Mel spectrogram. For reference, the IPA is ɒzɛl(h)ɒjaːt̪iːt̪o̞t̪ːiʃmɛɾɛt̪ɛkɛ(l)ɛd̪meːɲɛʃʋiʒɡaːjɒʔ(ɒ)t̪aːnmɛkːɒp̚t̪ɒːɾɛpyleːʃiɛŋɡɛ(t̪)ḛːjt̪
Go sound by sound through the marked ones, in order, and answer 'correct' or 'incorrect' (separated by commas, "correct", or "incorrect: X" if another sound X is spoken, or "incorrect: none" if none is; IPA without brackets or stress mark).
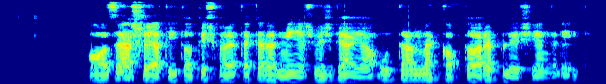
incorrect: ʃ, incorrect: ɾ, incorrect: u, incorrect: d̪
